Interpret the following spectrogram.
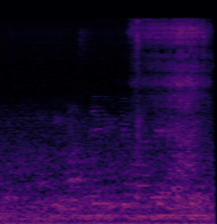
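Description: Faint speech in the background, with a short hiss about one and a half seconds in.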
